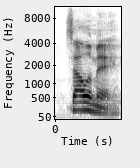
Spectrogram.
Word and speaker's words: Salome: I'm not sure exactly how to pronounce Salome. Salome, there we go.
